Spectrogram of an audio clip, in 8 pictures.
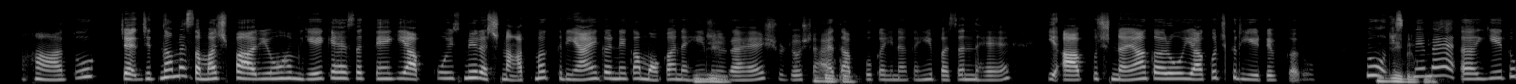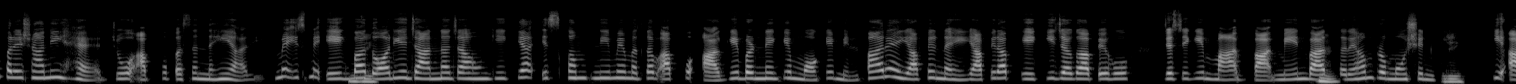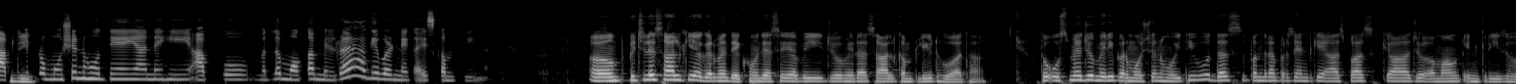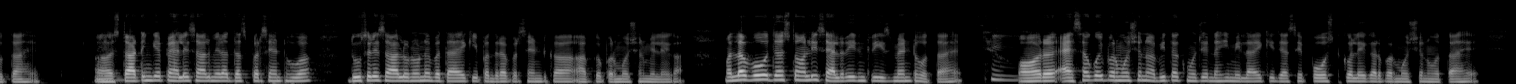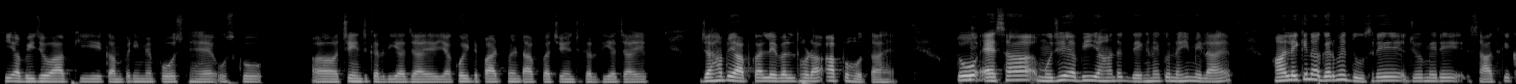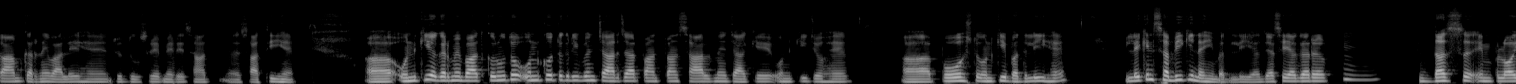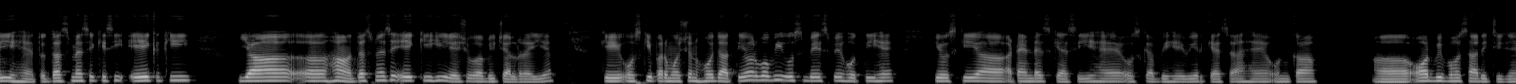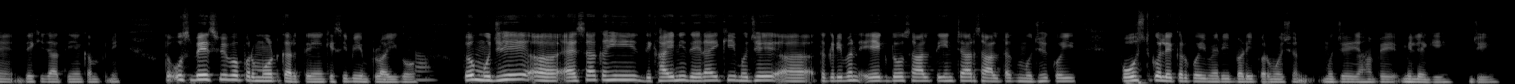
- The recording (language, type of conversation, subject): Hindi, advice, क्या मुझे इस नौकरी में खुश और संतुष्ट होना चाहिए?
- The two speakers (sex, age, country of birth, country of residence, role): female, 50-54, India, India, advisor; male, 35-39, India, India, user
- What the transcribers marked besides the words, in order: in English: "क्रिएटिव"; in English: "मेन"; in English: "प्रमोशन"; in English: "प्रमोशन"; in English: "कंप्लीट"; in English: "प्रमोशन"; in English: "परसेंट"; in English: "अमाउंट इनक्रीज़"; in English: "स्टार्टिंग"; in English: "परसेंट"; in English: "प्रमोशन"; in English: "जस्ट ओनली सैलरी इंक्रीज़मेंट"; in English: "प्रमोशन"; in English: "पोस्ट"; in English: "प्रमोशन"; in English: "पोस्ट"; in English: "चेंज़"; in English: "डिपार्टमेंट"; in English: "चेंज़"; in English: "लेवल"; in English: "अप"; in English: "पोस्ट"; in English: "एम्प्लॉई"; in English: "रेशियो"; in English: "प्रमोशन"; in English: "बेस"; in English: "अटेंडेंस"; in English: "बिहेवियर"; in English: "बेस"; in English: "प्रमोट"; in English: "एम्प्लॉई"; in English: "पोस्ट"; in English: "प्रमोशन"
